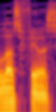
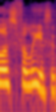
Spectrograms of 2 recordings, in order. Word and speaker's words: Los Feliz: It's not Los Feliz. It's Los Feliz, right? – Sepulveda. – But I'm just saying, like, people say you're supposed to pronounce it that way, but it's actually not.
